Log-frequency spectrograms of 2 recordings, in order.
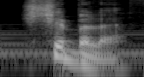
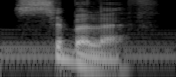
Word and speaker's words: Shibboleth: If he said, "No," then they would say to him, "Then say, Shibboleth." And he would say, "Sibboleth," for he could not pronounce it right.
